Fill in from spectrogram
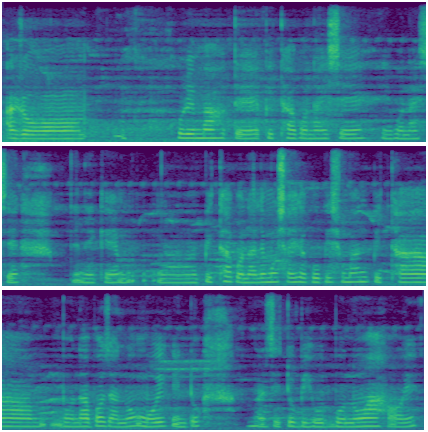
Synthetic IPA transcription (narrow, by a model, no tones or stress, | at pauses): aɹɔ | kuɹimaɦɔtɛpitʰabɔnajsɛxejbɔnajsɛ | tɛnɛkɛ | pitʰabɔnalɛmojsaɦitʰakʊ̃kisumanpitʰa | bɔnabɔzanʊ̃mojkintu | maɹzitʊbiɦut̚bonʊwahɔj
